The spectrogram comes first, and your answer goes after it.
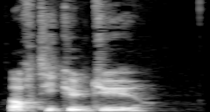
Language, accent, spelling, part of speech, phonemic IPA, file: French, France, horticulture, noun, /ɔʁ.ti.kyl.tyʁ/, LL-Q150 (fra)-horticulture.wav
- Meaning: horticulture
